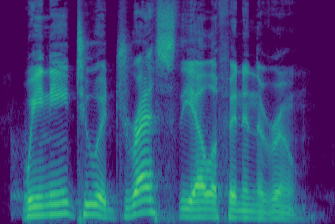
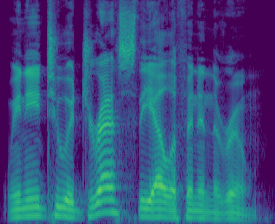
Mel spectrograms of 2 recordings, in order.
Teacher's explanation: the word address is getting the most strength bringing the attention to the action that we're taking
